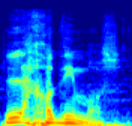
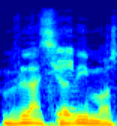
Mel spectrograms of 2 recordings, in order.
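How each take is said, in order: First: The name begins with an L sound. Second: The name begins with a V sound. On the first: "la pronunciación de Vlachodimos es Lajodimos" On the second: "se escribe Vlachodimos"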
